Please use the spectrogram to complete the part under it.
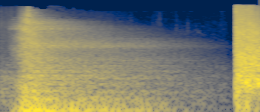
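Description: Rifle shots at a shooting range: a loud, sharp blast whose ringing tail fades slowly over a couple of seconds, then a second abrupt, loud shot at the very end.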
